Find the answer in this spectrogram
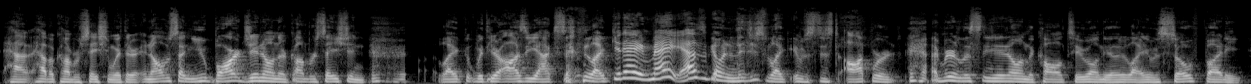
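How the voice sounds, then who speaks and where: A man hosting a casual podcast chat, excitable and quick to laugh. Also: medium pitch. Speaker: podcast host.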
